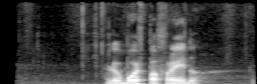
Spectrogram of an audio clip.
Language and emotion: Russian, neutral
